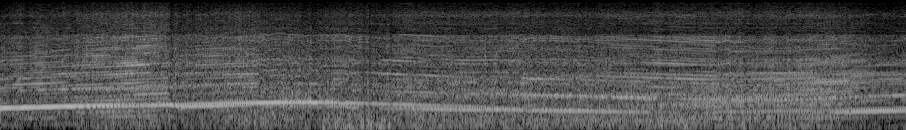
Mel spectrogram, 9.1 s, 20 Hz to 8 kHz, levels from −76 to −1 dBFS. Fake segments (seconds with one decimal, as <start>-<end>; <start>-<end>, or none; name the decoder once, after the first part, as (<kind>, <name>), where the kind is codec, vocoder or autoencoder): none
